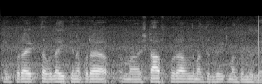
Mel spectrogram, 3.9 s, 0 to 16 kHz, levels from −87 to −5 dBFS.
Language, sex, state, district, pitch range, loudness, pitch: Tulu, male, Karnataka, Dakshina Kannada, 110-120 Hz, -19 LUFS, 115 Hz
